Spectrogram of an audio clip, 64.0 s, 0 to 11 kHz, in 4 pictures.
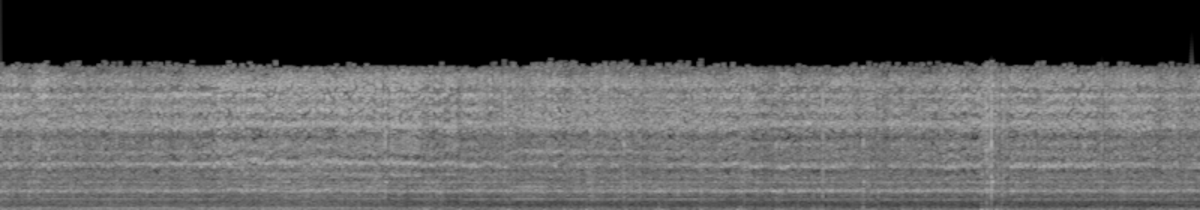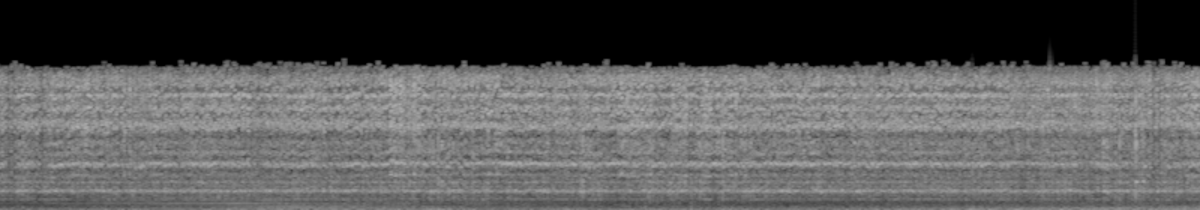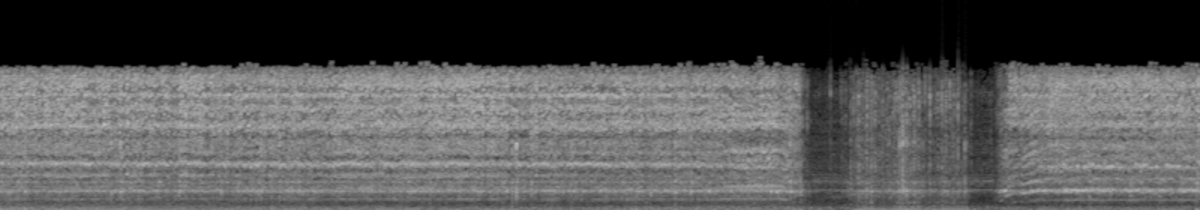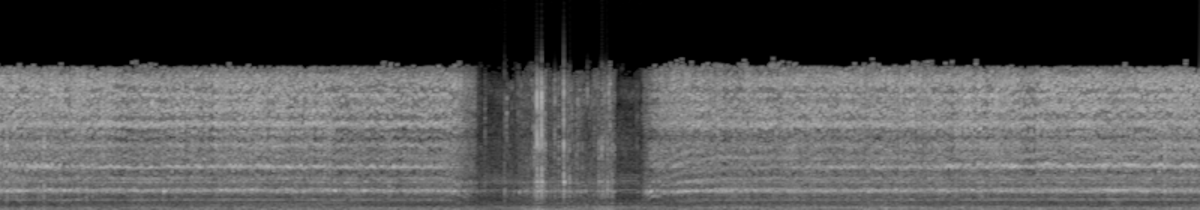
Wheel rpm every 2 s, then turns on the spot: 160, 160, 160, 160, 160, 160, 160, 160, 160, 160, 160, 160, 160, 160, 160, 160, 160, 160, 160, 160, 160, 50, 50, 140, 150, 150, 140, 40, 100, 150, 150, 150.
42-44 54-56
